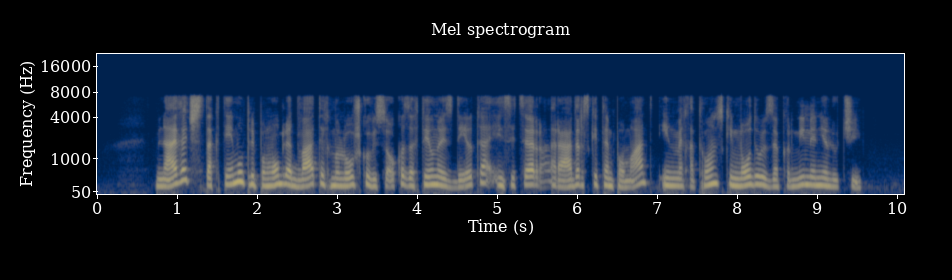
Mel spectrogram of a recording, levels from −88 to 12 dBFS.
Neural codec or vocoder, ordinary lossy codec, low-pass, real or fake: codec, 16 kHz, 1 kbps, X-Codec, HuBERT features, trained on balanced general audio; Opus, 64 kbps; 7.2 kHz; fake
